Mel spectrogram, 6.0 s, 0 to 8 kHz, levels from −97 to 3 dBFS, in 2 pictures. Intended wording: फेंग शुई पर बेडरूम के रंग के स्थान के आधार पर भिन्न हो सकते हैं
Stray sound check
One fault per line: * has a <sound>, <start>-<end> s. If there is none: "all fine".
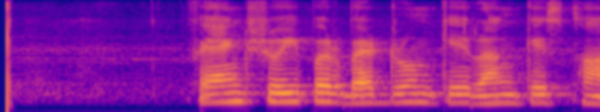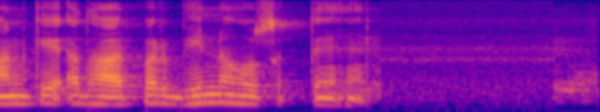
all fine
